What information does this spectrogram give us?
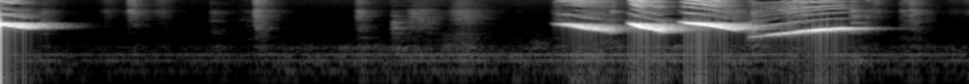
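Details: Green-winged saltator giving a single whistled note, then after a gap a bold phrase of three falling slurred whistles closed by a long upward sweep, over a faint indoor hum.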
